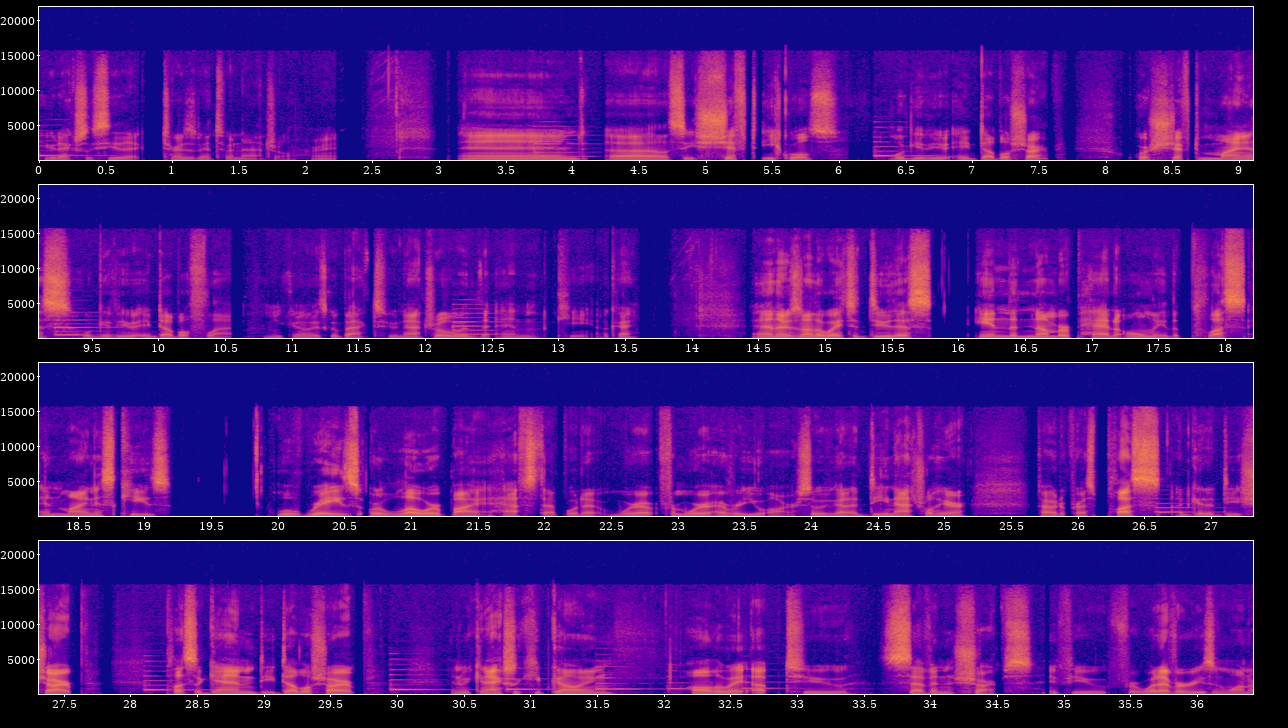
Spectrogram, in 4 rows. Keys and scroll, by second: 0.0 n, 3.7 d, 6.2 shift+=, 9.3 shift+-, 12.2 n, 28.1 typing, 30.8-33.4 typing.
